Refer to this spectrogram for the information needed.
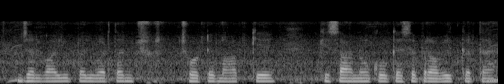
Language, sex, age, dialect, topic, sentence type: Hindi, male, 18-24, Hindustani Malvi Khadi Boli, agriculture, question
